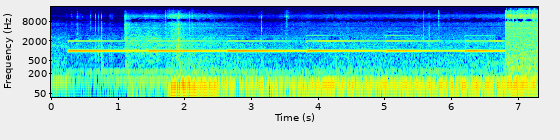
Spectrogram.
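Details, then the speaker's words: 2nd-gen Dodge after replacing the PCV valve: engine cranks, catches and settles into a smooth steady idle under a constant chime, the earlier noise now gone with no hiss or whistle. "you can hear that noise is now gone so that's how to replace the pcv valve on most vehicles"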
